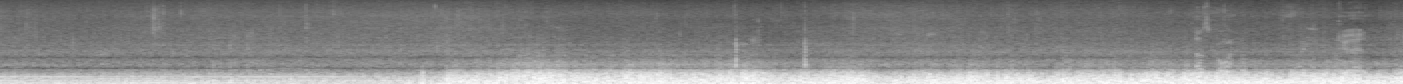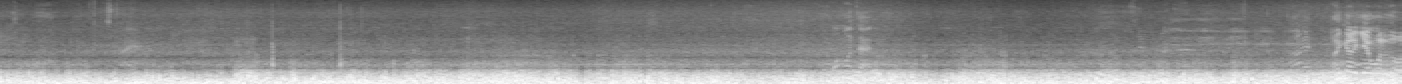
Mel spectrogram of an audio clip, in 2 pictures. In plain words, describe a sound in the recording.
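Wind rumbles loudly against the microphone outdoors.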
